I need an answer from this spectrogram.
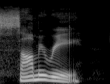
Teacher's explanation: Now, compare that to what we're trying to explain. The Arabic word is Samiri, long a then i then long e.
